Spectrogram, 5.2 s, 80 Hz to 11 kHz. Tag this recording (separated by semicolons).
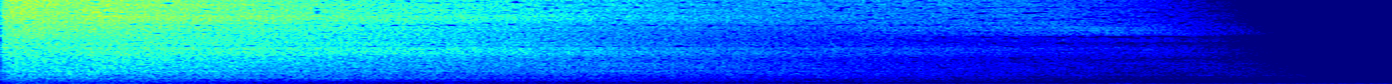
tools; r26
